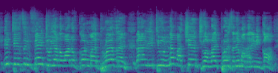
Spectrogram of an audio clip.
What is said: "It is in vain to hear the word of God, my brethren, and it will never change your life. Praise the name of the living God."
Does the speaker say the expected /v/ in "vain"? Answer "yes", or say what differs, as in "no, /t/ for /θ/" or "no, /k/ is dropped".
no, /f/ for /v/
